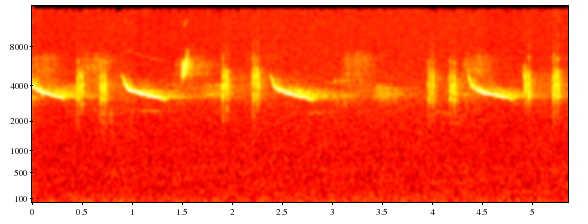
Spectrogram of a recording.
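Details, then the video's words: Near Tomsk in the morning a Siberian bird repeats a high, falling whistle about four times, each followed by short sharp notes, clear against quiet background. "Послушайте как поёт сибирская птичка!"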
